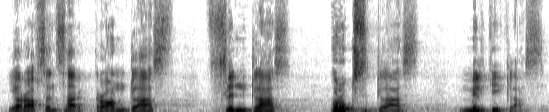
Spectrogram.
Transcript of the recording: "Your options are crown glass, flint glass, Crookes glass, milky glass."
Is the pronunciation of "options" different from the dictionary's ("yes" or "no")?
yes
